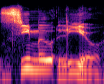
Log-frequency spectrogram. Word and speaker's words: Simu Liu: Simu Liu is how you say it.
